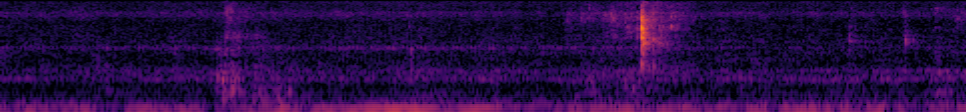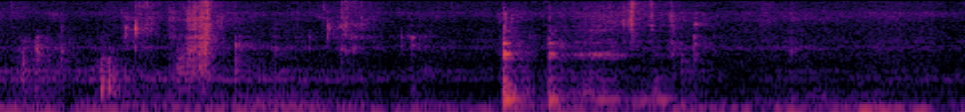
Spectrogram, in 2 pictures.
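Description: Close-up chewing of a mouthful of chicken burger with a soft bun, with small wet mouth clicks over a low steady hum. About five and a half seconds in, a single knock as a beer can is set down on the desk.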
